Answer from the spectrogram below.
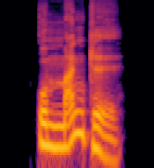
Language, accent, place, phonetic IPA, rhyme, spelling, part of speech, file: German, Germany, Berlin, [ʊmˈmantl̩], -antl̩, ummantel, verb, De-ummantel.ogg
- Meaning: inflection of ummanteln: 1. first-person singular present 2. singular imperative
